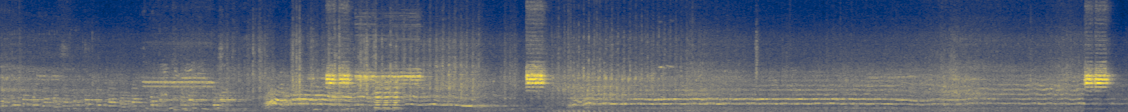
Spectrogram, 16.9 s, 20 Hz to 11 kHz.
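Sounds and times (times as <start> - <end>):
road and engine noise: 0.0 - 16.9
vehicle horn toot: 2.1 - 3.6, 4.8 - 6.4, 7.9 - 8.4, 16.2 - 16.8.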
